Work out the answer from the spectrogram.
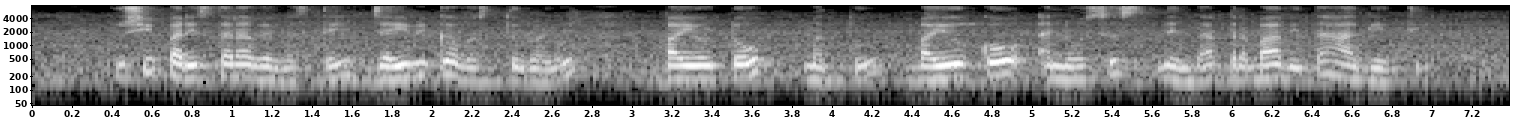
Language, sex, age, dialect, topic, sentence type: Kannada, female, 18-24, Central, agriculture, statement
